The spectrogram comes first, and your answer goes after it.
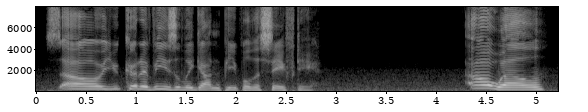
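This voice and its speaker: A man's voice: on the high side, creaky. A man voicing a smug male anti-hero villain who gloats and teases a captured hero in an ASMR roleplay, with a mocking, flirtatious drawl. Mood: flustered. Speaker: voice actor.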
